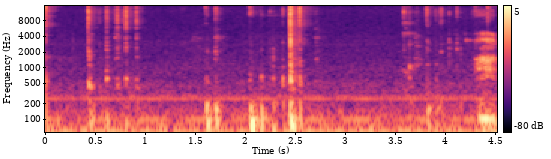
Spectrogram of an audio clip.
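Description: Quiet computer keyboard typing as code for an error message is entered, irregular bursts of close, crisp keystrokes with short pauses between clusters, no talking.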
